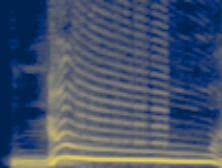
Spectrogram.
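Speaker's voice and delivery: high, loud howling no; howled. A narrator's reading. Bill howls his denial at the cowboy, high and loud. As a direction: howl it like a coyote. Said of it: "howled Bill".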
